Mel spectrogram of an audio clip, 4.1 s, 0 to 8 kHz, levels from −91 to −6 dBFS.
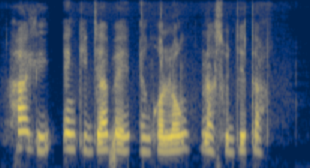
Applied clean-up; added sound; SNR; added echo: none; none; none; none.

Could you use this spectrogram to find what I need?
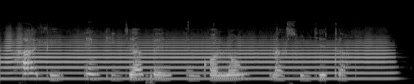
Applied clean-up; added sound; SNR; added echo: neural mask model RNNoise.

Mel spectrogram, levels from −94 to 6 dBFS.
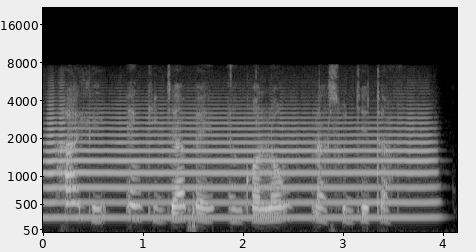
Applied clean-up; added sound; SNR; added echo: none; Trumpet; -2 dB; none.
